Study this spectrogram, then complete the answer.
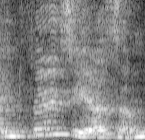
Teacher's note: You've got a long vowel sound with the U here, so you've only got one S after it. Now, the S followed by the I is making the Z sound, and that's the more common sound for the letter S than S.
